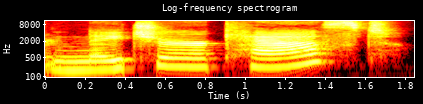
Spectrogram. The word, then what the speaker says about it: NatureKast: And a couple manufacturers that you can look at are NatureKast, and that's with a K, NatureKast with a K,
